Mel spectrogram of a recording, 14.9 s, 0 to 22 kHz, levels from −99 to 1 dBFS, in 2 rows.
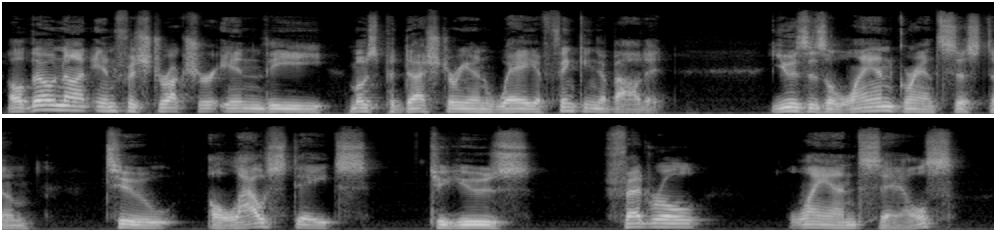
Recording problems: none

